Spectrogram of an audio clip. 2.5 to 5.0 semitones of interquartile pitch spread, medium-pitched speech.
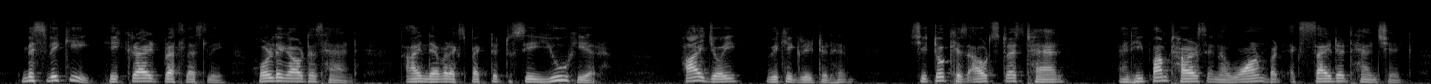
No: average, 4.2 semitones; low, 130 Hz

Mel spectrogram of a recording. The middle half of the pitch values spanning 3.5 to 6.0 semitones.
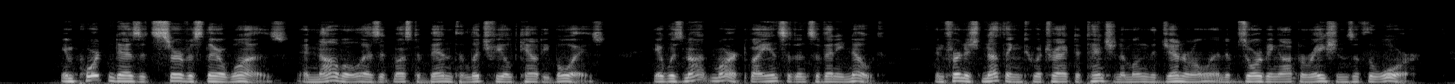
No: average, 2.7 semitones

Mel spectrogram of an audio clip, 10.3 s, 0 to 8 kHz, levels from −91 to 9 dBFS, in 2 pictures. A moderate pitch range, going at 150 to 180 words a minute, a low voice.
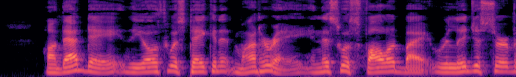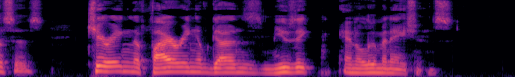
No: average, 3.2 semitones; average, 140 wpm; low, 130 Hz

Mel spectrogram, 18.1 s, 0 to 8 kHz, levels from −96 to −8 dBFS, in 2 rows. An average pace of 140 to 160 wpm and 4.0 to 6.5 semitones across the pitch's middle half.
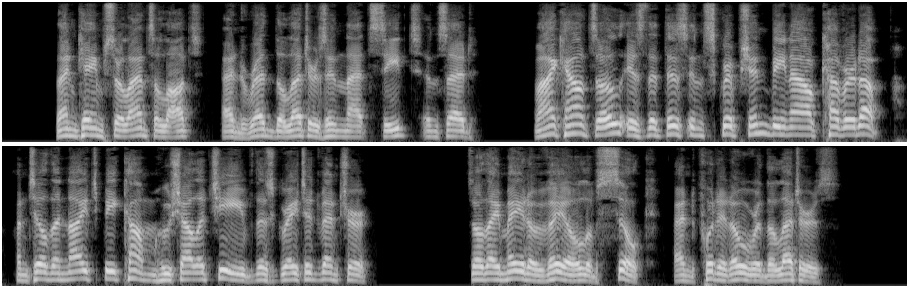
Yes: average, 155 wpm; average, 4.3 semitones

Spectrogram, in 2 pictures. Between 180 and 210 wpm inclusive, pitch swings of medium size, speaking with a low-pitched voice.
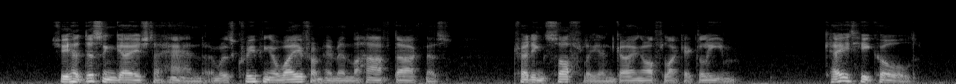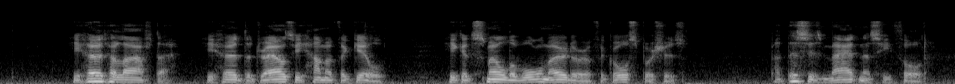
No: average, 170 wpm; average, 4.4 semitones; low, 100 Hz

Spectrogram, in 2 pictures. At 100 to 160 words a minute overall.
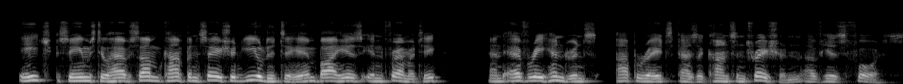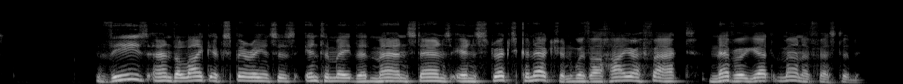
Yes: slow, 135 wpm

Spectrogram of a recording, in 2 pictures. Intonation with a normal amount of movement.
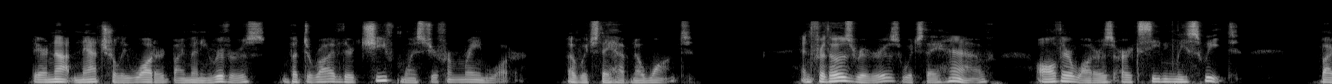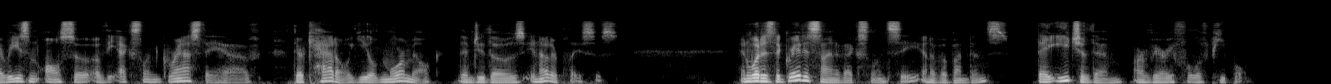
Yes: average, 3.7 semitones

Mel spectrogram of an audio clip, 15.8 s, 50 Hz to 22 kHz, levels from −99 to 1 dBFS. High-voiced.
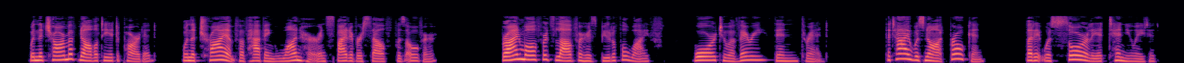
Yes: high, 200 Hz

